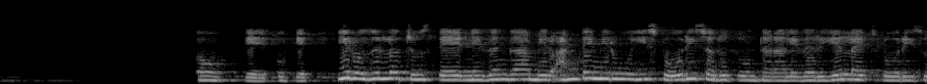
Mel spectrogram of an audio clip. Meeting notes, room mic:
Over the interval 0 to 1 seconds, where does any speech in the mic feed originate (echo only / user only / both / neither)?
neither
